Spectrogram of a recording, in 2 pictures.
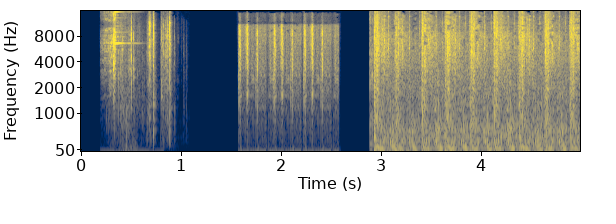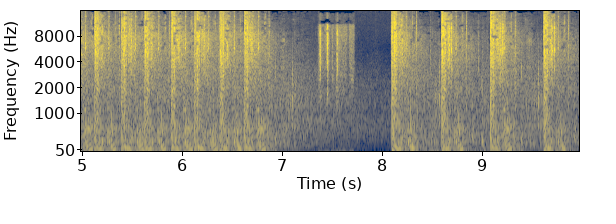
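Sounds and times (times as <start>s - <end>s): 
video game sniper rifle gunshot: 2.9s - 9.9s.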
